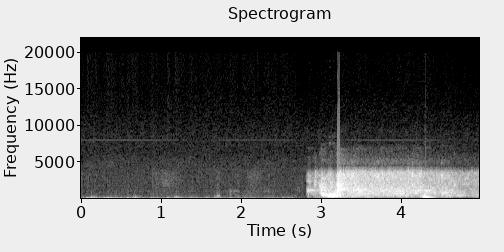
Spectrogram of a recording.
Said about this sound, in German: Wow, das ist ja eine tolle, laute Klospülung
